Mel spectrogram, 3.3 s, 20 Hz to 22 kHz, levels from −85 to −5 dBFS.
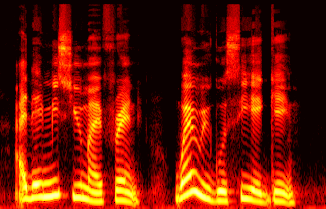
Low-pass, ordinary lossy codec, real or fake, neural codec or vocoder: none; none; real; none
